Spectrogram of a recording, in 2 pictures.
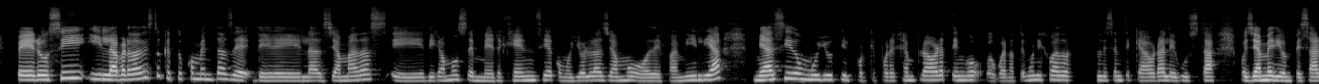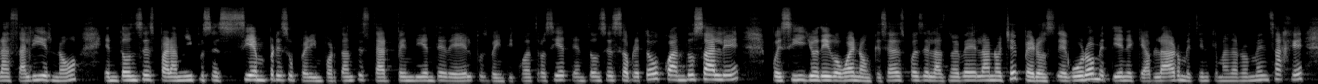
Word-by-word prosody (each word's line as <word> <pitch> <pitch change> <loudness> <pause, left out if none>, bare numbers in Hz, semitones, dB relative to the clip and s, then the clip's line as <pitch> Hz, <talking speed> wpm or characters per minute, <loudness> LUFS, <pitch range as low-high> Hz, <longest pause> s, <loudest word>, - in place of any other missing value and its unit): pero 215 0 +6
sí 290 +6 +3
y 240 -3 0
la 220 -1 +8
verdad 230 +4 +4
esto 315 +6 -4
que 275 - -5
tú 260 - -9
comentas 250 -2 -1
de 190 -4 +2
de 175 0 -1
las 175 -1 -2
llamadas, 200 +6 -2
eh, 165 -2 -3
digamos, 195 +5 -4
emergencia, 185 +3 -2
como 170 -3 -8
yo 175 +2 -2
las 190 +1 -1
llamo, 185 0 -2
o 160 - -2
de 160 0 -2
familia, 195 - +1 0.3
me 200 0 +4
ha 215 - +7
sido 265 0 +1
muy 220 -1 +1
útil, 210 -1 -4
porque, 180 -1 -15
por 180 +1 -8
ejemplo, 190 +3 -4
ahora 200 +1 +2
tengo 200 -1 -2
o 165 - -8
bueno, 160 -1 -7
tengo 190 +5 -7
un 210 - 0
hijo 210 +1 -5
adolescente 190 0 -4
que 180 - -9
ahora 175 +2 0
le 180 - 0
gusta, 180 +1 -2 0.2
pues, 185 -2 -1
ya 195 0 +7
medio 195 -2 +6
empezar 175 +1 -1
a 180 - 0
salir, 190 +3 0
¿no? 175 +6 -1 0.3
Entonces 195 +3 +2
para 180 -3 +2
mí, 190 +2 +1
pues, 200 0 -8
es 185 -2 -4
siempre 205 +2 +2
súper 200 -5 -4
importante 170 +4 -4
estar 170 -4 -3
pendiente 175 0 -1
de 165 0 0
él, 175 +1 -2
pues, 180 -1 -14
24/7. 165 +5 -6
Entonces 185 +3 -4
sobre 180 -2 -1
todo 245 +6 +1
cuando 215 -1 +3
sale, 225 +2 +4 0.3
pues 180 -1 +1
sí, 205 0 -1
yo 200 0 +6
digo: 190 -2 +6
"Bueno 185 -1 +3
aunque 160 0 -7
sea 180 +3 -2
después 190 0 -2
de 190 - 0
las 170 -1 -1
9 180 +1 0
de 190 - +2
la 195 +1 +2
noche, 195 +9 +1
pero 175 -9 +3
seguro 190 +8 +3
me 220 - -1
tiene 180 -1 -1
que 155 - -5
hablar 175 +4 +1
o - - -1
me 175 -3 -3
tiene 175 +1 -9
que 175 - -16
mandar 170 +1 -6
un 175 - -5
mensaje". 220 +4 -3
190 Hz, 220 wpm, -23 LUFS, 175-210 Hz, 0.3 s, la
